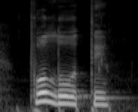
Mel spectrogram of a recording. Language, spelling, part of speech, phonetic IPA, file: Ukrainian, полоти, verb, [pɔˈɫɔte], Uk-полоти.ogg
- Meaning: to weed, to weed out, to pull up (weeds)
